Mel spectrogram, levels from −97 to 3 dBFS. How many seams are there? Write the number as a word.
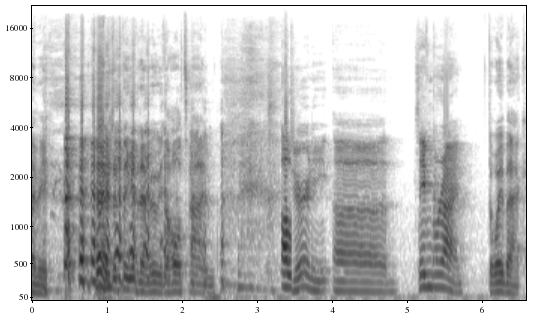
four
